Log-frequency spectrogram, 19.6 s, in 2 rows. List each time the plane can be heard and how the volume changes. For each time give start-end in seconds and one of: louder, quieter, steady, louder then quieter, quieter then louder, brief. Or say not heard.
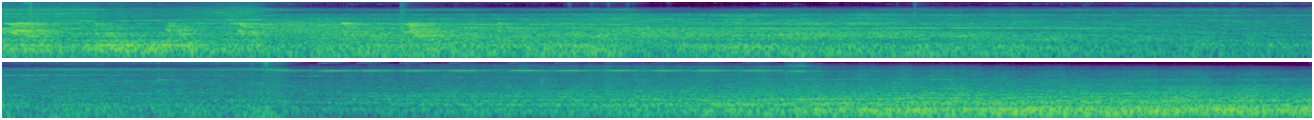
0.0-19.6 quieter then louder.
